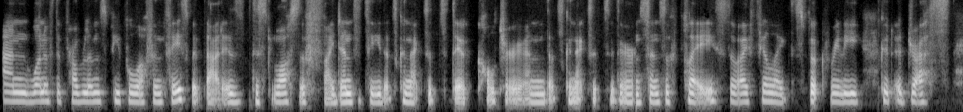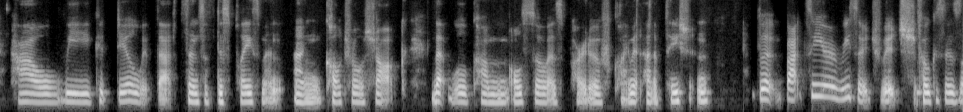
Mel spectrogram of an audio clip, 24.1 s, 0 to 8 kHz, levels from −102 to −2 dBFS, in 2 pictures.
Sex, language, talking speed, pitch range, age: female, English, 160 wpm, 180-200 Hz, 20-39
